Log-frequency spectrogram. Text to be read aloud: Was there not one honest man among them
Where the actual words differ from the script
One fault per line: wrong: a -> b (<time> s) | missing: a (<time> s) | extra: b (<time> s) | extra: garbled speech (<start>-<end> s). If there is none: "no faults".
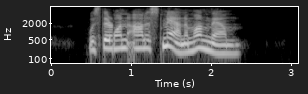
missing: not (0.8 s)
